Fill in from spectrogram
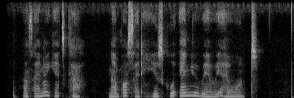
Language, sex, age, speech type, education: Nigerian Pidgin, female, 30-45, read, tertiary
